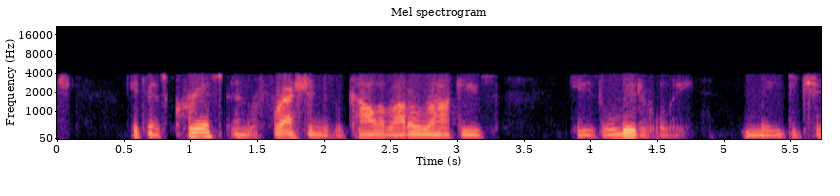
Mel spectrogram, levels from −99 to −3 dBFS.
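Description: Across the whole clip the speech shows tandem speech coding: it was decoded and re-encoded at each network border and passed through three separate speech codecs in a row, likely an AMR-type coder, then a G.729-style coder, then CVSD. Each stage compounds the damage of the last, so the voice sounds rough, muffled and warbly. Nothing survives above about 3.7 kHz.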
